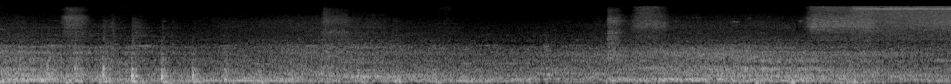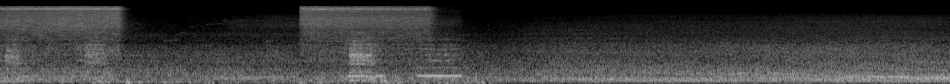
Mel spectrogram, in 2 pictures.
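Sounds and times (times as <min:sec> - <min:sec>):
train coaches rolling past: 0:00.0 - 0:19.0
train air hiss: 0:00.6 - 0:01.0, 0:06.0 - 0:07.0, 0:07.9 - 0:11.1, 0:11.7 - 0:14.4.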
